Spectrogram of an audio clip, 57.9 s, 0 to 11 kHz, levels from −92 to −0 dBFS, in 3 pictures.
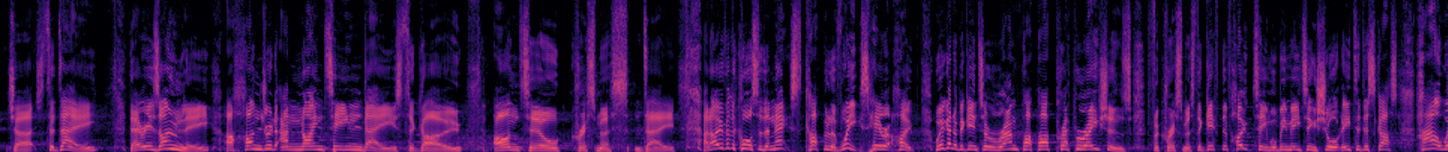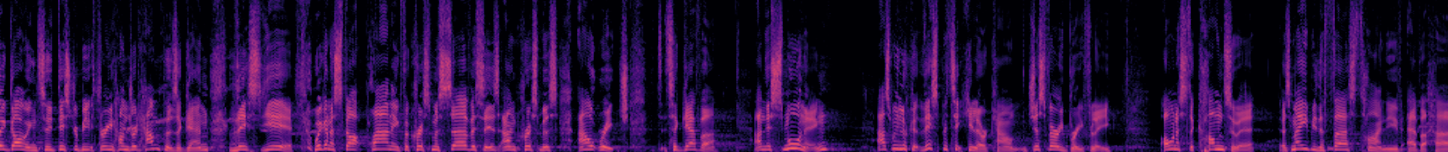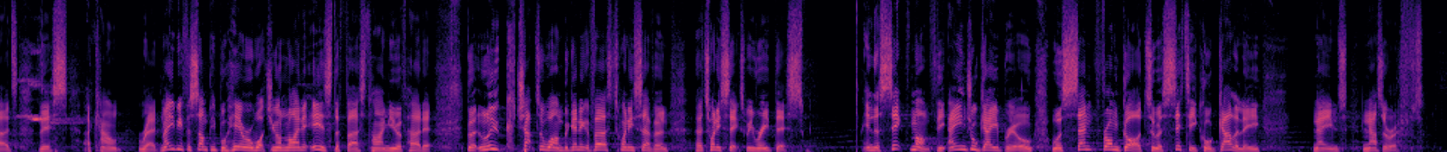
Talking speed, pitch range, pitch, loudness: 155 wpm, 165-235 Hz, 205 Hz, -38 LUFS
